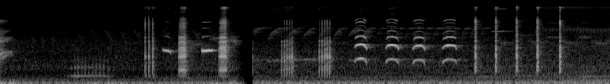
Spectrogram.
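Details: Nias hill myna singing a rich, varied repertoire meant for prompting other mynas: scattered whistles and sharp clicks, then a steady run of repeated arched, ringing notes about four per second, with clicks closing.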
